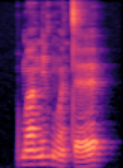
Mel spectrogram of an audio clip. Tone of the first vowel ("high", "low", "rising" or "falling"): high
